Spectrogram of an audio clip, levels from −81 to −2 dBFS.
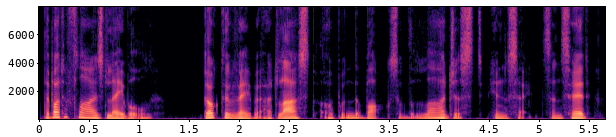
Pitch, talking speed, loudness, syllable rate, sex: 110 Hz, 170 wpm, -22 LUFS, 5.1 syllables/s, male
